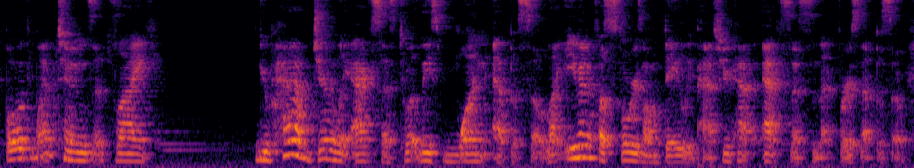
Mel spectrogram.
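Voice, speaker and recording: A man hosting a show with casual, unscripted commentary, rambling as he thinks out loud. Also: medium pitch, expressive, moderate pace. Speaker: host of a webcomic news show. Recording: roomy, echoing sound.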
